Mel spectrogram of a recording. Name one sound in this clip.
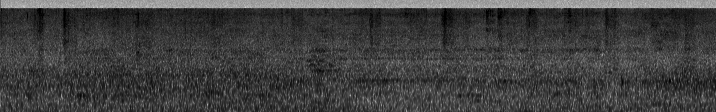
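A car engine idles and rolls slowly past on a street.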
